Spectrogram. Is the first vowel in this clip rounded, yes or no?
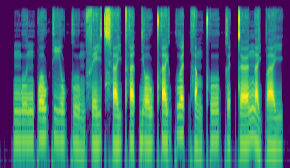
yes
